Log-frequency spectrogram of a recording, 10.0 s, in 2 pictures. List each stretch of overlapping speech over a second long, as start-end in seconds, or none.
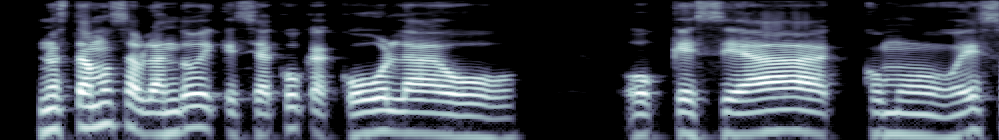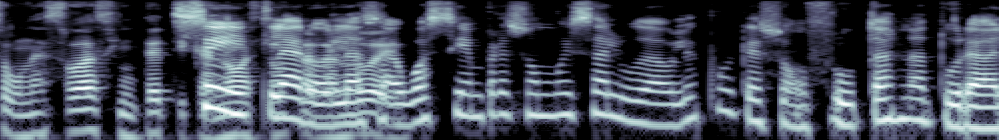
5.8-7.1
